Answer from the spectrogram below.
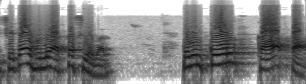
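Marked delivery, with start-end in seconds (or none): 2.7-3.8 Kolkata drawn out as কোল, কা, তা; syllable by syllable. Shown as a demonstration. Teacher giving an example syllable count, Kolkata slowly divided. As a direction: say Kolkata slowly in three beats. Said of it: "একবারে কোল".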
